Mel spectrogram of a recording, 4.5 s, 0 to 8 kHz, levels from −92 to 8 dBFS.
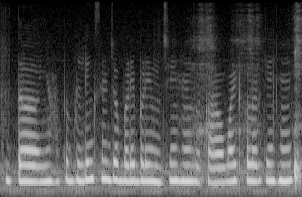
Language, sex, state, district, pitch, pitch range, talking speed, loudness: Hindi, female, Himachal Pradesh, Shimla, 250 Hz, 240-255 Hz, 170 wpm, -13 LUFS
